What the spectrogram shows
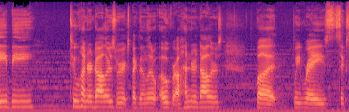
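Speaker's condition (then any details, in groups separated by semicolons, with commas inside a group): No condition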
